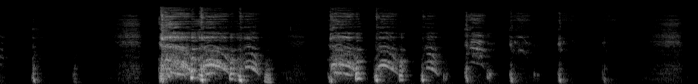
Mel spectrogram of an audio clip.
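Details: An adult who describes coughing as usual, an ongoing cough, gives a run of about a dozen harsh, voiced coughs in quick succession with brief breaths between.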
